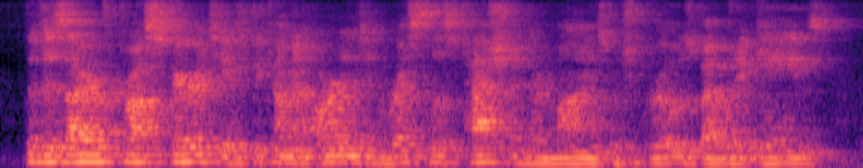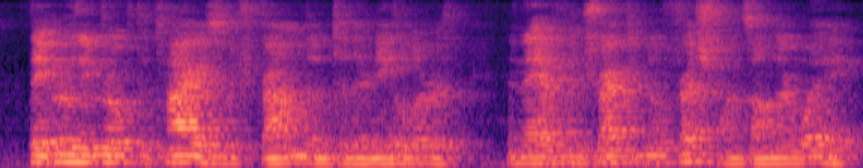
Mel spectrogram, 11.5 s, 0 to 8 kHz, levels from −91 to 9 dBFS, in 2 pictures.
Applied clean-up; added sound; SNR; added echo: neural separator model SepFormer DNS4.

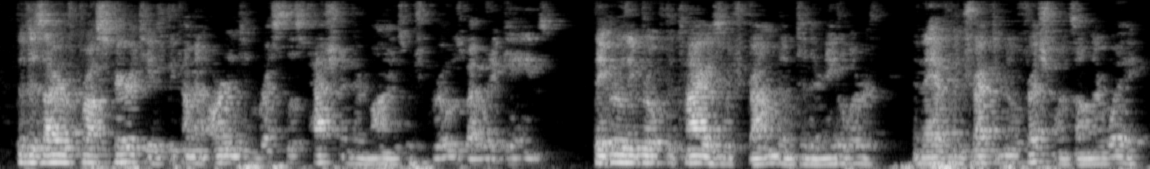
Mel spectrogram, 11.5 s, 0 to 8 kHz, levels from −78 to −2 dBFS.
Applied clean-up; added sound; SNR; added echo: classical method WPE with log-MMSE.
